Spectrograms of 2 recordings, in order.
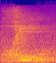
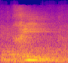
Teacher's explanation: kasra has to be kasra. Don't say khi like this heavy way. It has to be softer a little bit.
